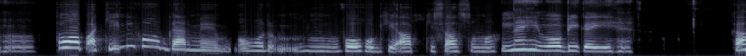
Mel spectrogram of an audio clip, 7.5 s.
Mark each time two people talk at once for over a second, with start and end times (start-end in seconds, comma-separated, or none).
none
